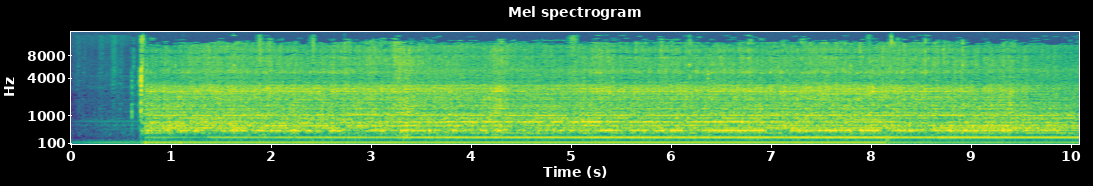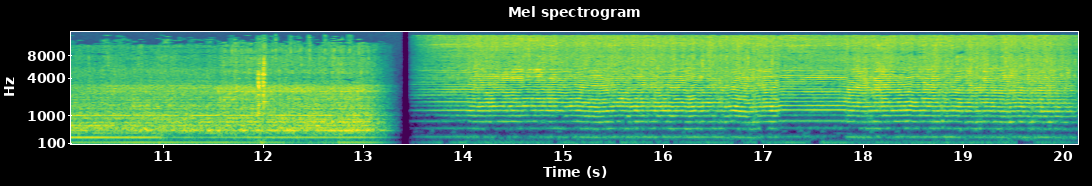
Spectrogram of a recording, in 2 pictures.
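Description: Benchtop drill press motor running with a steady hum while drilling eye sockets into a carved wooden lure body. After a sudden cut about two-thirds of the way through, a different, quieter motor run follows, with a slightly wavering whine.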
